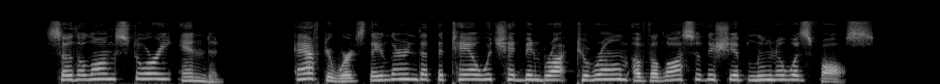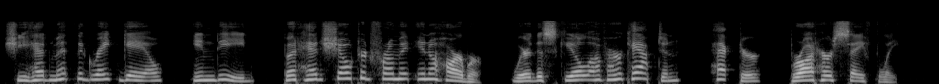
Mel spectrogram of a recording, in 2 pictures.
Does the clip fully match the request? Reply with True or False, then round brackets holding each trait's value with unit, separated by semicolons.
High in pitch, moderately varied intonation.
True (210 Hz; 4.1 semitones)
